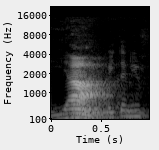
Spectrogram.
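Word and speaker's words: יה: How to pronounce it? Yah. According to the Hebrew. When you see this word, it is read Yah in Hebrew.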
